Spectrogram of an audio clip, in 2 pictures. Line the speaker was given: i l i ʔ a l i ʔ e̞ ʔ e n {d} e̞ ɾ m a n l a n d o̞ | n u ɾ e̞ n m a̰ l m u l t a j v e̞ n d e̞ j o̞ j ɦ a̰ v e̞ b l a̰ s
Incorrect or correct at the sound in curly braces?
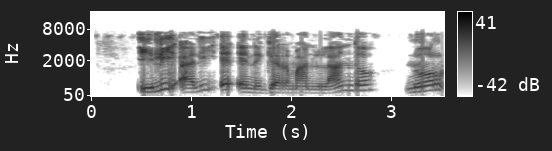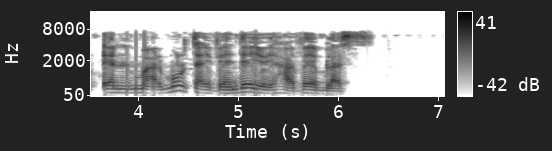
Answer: incorrect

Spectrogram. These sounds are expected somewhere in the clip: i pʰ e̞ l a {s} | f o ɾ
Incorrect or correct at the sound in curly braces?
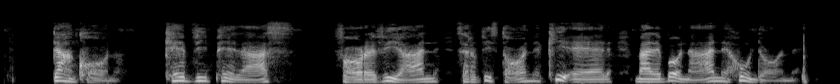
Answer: correct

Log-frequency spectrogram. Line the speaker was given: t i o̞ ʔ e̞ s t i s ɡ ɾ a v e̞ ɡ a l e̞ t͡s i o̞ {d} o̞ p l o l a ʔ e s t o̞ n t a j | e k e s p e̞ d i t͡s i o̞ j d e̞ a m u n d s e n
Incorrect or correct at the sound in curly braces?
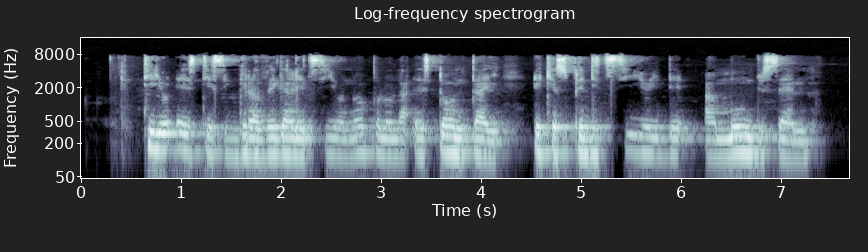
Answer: incorrect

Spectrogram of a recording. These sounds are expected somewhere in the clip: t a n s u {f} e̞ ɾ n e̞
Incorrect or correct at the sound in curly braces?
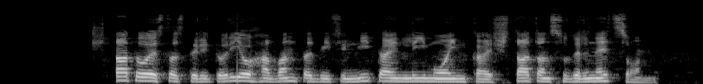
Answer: incorrect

